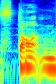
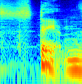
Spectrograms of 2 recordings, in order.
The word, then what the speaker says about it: Staunton: Probably there are people in Staunton, Virginia, who want to help me out, and it's like, no, it's not Staunton, Virginia. It's Stanton, Virginia.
